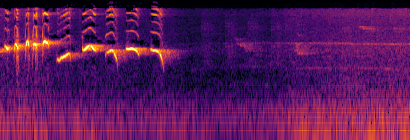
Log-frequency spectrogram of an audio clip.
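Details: Olive-backed tailorbird from NTB, Indonesia, singing in a lively, vigorous style used to prompt quiet birds to sing: quick whistled notes near the top of its range, then a run of about six descending slurred chirps, followed by quiet.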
